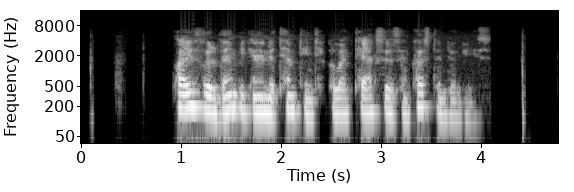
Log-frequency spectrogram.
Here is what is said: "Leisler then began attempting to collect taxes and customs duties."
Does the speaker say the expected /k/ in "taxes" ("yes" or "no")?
yes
